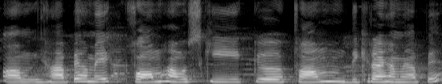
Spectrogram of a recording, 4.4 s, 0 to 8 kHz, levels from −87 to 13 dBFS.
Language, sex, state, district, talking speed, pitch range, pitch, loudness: Hindi, female, Bihar, Jamui, 190 wpm, 240-270 Hz, 255 Hz, -16 LUFS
